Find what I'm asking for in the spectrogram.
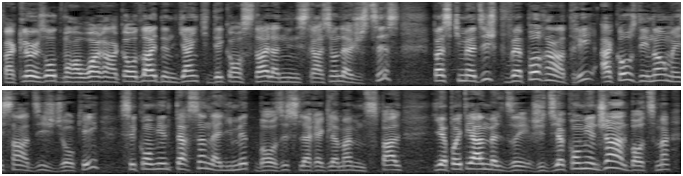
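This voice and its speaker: A young Québécois man with a high-pitched voice argues in an insistent, indignant tone. He speaks into a handheld phone while livestreaming outdoors. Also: quick pace. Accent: Québécois French. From Quebec. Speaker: independent livestreamer. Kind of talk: live street vlog. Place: outdoors outside a building.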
